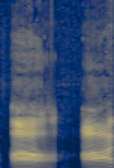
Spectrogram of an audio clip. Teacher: आ जब हम बोलते हैं तो पूरा मुख द्वार खुलता है। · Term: विवृत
